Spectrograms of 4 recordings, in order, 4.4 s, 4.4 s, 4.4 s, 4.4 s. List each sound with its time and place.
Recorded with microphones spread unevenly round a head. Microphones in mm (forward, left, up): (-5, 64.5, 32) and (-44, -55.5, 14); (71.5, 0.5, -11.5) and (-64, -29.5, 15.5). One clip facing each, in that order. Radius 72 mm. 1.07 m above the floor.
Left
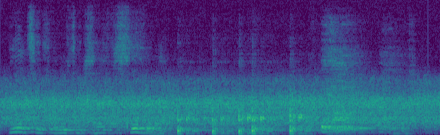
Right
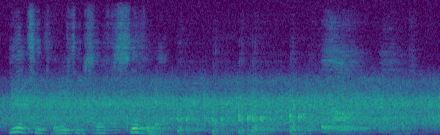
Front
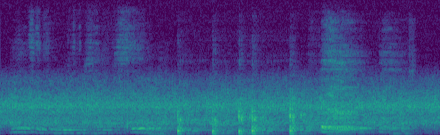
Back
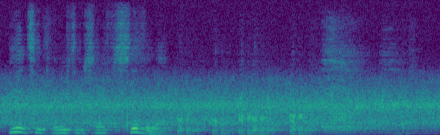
0.1 s a man speaking: 170° right, 6.5 m
1.8 s knocking: 25° left, 9 m
3.1 s a cough: 5° right, 3.5 m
